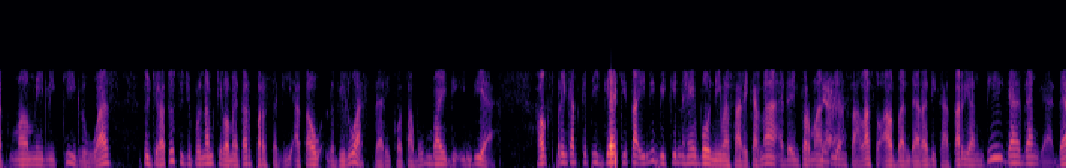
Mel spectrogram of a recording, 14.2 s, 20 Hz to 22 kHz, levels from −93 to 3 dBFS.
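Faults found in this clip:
GSM full-rate codec, throughout: buzzy, gravelly speech, nothing above 4 kHz, consistent with 13 kbps full-rate coding. Vocal-tract model driven by regular pulses, excitation decimated to every third sample; codec damage plainly audible.

GSM bit errors, 8.14–8.24 s: brief squawk/gargle burst. Corrupted filter, pitch or gain parameters distort spectrum and level per frame. Length fits about four 20 ms frames, pointing to a radio link with a few percent bit errors.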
